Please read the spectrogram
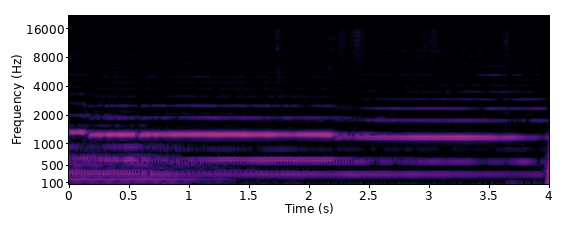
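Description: Brass quintet of two trumpets, horn, trombone and tuba holding sustained chords. The lowest voice drops out about a second in, while the upper voices hold on and grow softer toward the end.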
